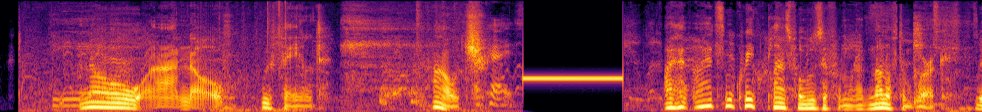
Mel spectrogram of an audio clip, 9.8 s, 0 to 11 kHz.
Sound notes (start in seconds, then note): 3.4 sighs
